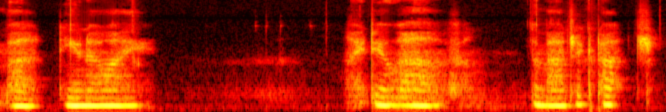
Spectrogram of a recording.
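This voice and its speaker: A woman voicing a jealous, possessive hairdresser in an ASMR roleplay, whispering breathily in a slow, theatrical, wounded and haughty manner. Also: a little high, little pitch movement, a little mellow, husky, full character voice. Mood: possessive, disdainful. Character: jealous, possessive hairdresser, obsessed with favorite client.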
